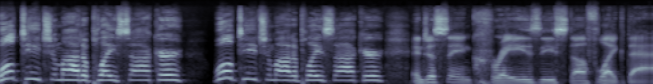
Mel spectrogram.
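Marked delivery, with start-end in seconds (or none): 0.0-3.9 very high, hollered yell. Retelling how a parent yelled across the sideline at the finals: imitating a dad yelling. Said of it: "starts yelling".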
